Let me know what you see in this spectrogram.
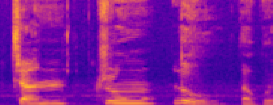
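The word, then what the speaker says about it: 簪中录: 중국 원제 제목은 잠중록이라고 하고 중국어로는 짠중루라고 읽습니다.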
